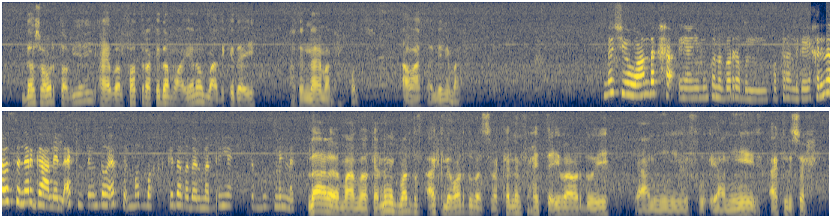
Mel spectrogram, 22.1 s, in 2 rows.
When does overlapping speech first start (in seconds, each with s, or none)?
none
